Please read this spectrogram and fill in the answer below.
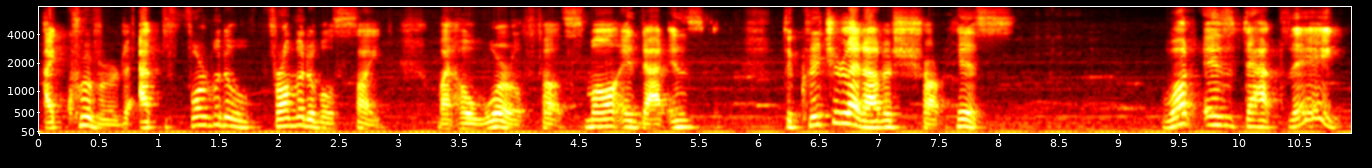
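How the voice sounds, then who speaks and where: A man doing expressive let's play commentary and dramatic read-aloud of a horror visual novel as a gaming host. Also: a little high, normal speed, faint music behind, low-quality recording. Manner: expressive, reactive, sweary.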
